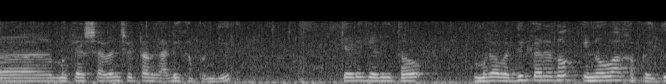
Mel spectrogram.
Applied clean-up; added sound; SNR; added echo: none; Stream; 17 dB; none.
